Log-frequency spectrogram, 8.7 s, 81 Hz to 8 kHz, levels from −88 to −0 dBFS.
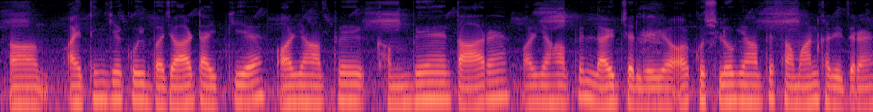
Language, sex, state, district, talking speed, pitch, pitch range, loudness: Hindi, male, Uttar Pradesh, Jyotiba Phule Nagar, 220 wpm, 125 Hz, 115-130 Hz, -28 LUFS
